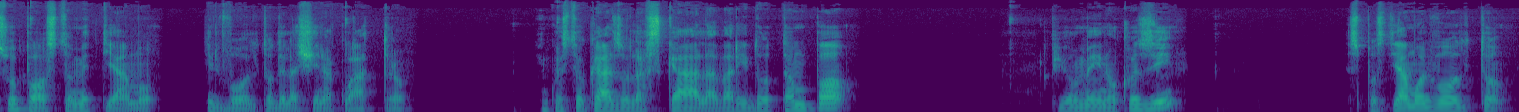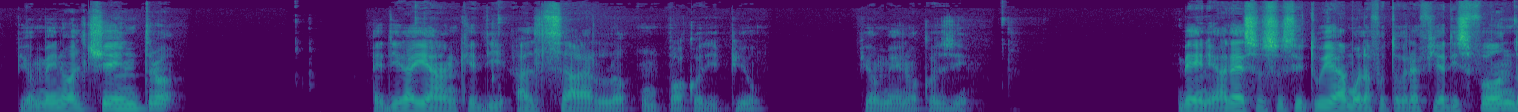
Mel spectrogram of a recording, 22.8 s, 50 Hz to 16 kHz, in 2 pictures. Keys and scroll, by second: 3.8 s, 9.0 p.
